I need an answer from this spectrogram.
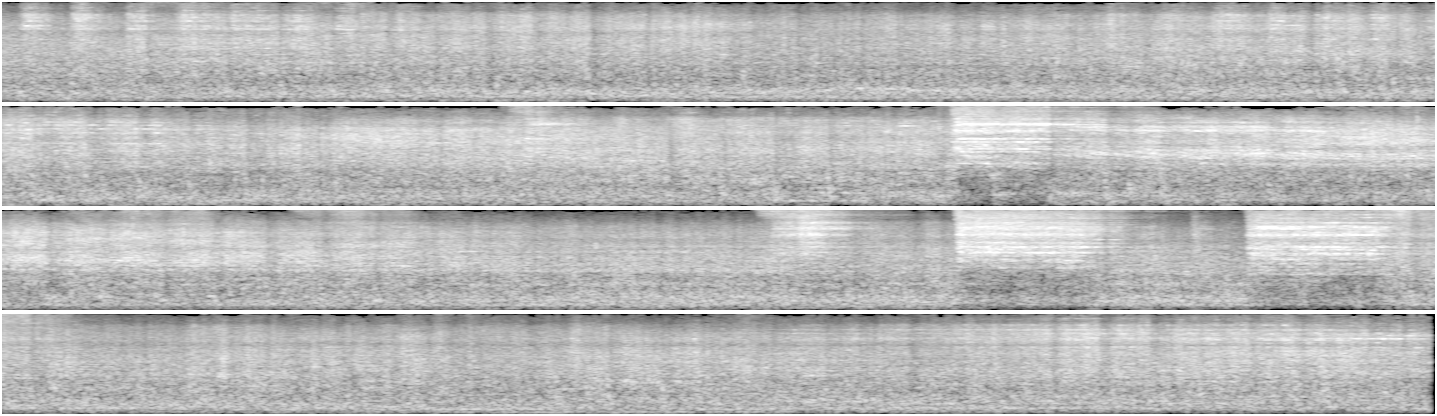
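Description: Train cars rolling past close by, their wheels clattering steadily over the rails. Brief high-pitched wheel squeals come once around the middle and a few more times a little later.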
